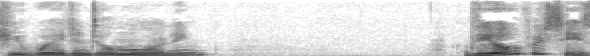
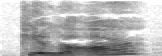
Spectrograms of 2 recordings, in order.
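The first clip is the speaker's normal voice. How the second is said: higher, louder frantic shout; shouting into phone; 7 semitones higher, 10 dB louder than usual. Acted. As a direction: shout the name in panic. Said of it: "She was shouting into the phone".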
